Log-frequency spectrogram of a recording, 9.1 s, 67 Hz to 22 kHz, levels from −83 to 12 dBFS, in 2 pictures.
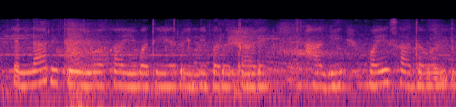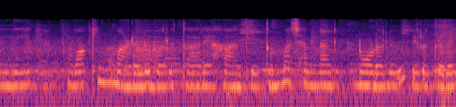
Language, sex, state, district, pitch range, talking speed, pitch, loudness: Kannada, female, Karnataka, Bijapur, 215-230 Hz, 110 wpm, 220 Hz, -17 LUFS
